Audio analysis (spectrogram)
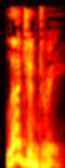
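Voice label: "legendry", British English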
